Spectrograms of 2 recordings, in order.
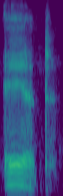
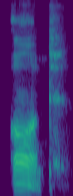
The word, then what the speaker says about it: aunt: It's just like the insect that crawls on the ground, ant. But a lot of people in the United States say aunt. So different people in the United States pronounce it different ways.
